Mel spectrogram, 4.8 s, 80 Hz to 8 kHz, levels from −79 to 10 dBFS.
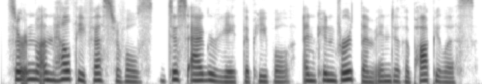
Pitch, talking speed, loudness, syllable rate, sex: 205 Hz, 150 wpm, -18 LUFS, 6.1 syllables/s, female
